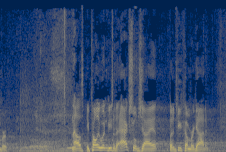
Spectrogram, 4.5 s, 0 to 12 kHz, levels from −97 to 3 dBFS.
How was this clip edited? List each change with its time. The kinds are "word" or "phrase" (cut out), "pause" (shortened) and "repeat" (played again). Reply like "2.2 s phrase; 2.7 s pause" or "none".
1.7 s word; 2.3 s word; 3.5 s word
